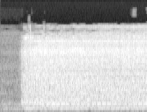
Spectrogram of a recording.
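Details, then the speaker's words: Bitron diesel fuel treatment extreme-pressure test rig, race bearing in diesel with additive: a steady rough hiss over a low hum with much less squeal than straight diesel, before pressure is applied. "you can even hear that the sound actually changed a little bit it's not squealing anywhere not like as much as it was before"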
